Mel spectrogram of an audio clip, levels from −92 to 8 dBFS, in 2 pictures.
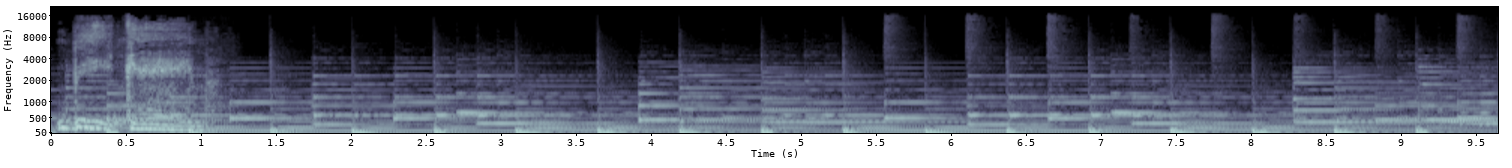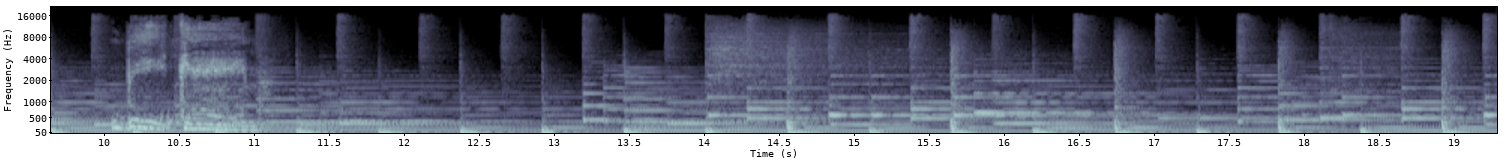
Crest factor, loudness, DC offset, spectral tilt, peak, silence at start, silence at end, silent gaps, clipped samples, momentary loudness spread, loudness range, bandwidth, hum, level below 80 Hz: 20 dB; -24 LUFS; under 0.1%; -5.5 dB/octave; -4 dBFS; 0 s; 0 s; none; under 0.1%; 11 LU; 6 LU; 17 kHz; none; -30 dBFS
